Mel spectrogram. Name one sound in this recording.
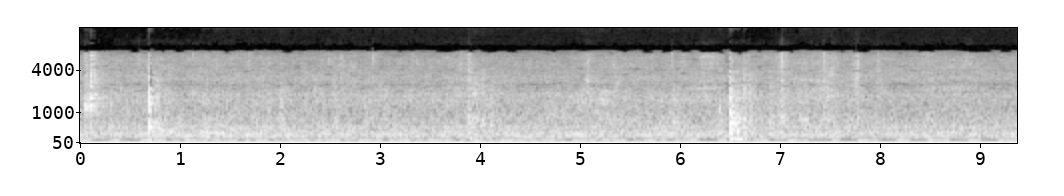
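A sauce simmers and bubbles in a pan.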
